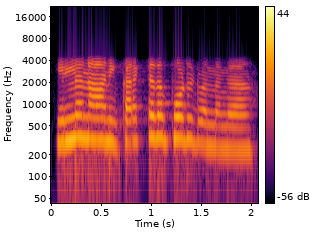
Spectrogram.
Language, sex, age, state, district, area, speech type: Tamil, female, 18-30, Tamil Nadu, Vellore, urban, conversation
